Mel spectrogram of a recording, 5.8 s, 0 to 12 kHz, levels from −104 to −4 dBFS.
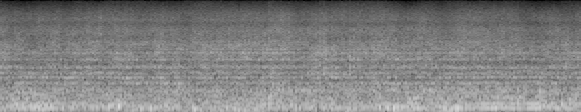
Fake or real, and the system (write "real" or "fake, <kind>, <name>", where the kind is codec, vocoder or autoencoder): fake, codec, SNAC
